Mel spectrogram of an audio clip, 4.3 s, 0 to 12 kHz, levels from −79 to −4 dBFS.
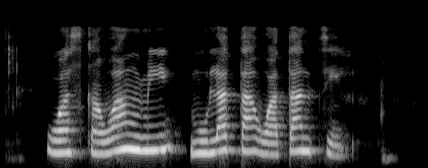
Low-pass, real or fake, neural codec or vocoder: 7.2 kHz; fake; codec, 16 kHz, 4 kbps, X-Codec, HuBERT features, trained on LibriSpeech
